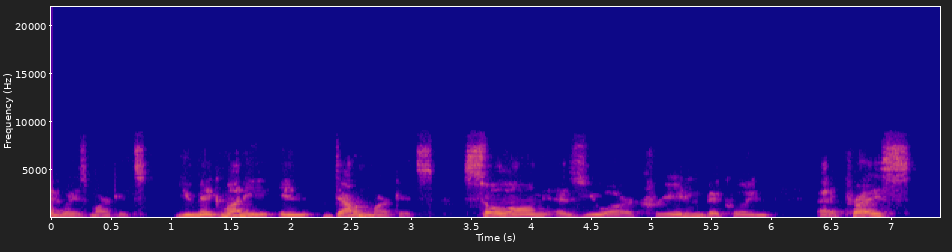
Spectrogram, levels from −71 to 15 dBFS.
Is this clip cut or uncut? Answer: uncut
